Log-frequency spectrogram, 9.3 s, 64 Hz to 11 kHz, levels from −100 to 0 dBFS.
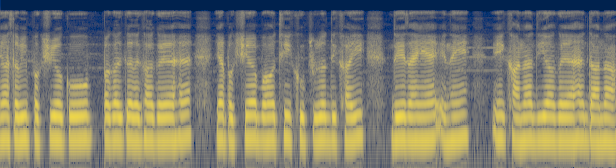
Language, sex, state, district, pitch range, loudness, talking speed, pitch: Hindi, male, Uttar Pradesh, Jyotiba Phule Nagar, 150-155 Hz, -14 LUFS, 160 wpm, 155 Hz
